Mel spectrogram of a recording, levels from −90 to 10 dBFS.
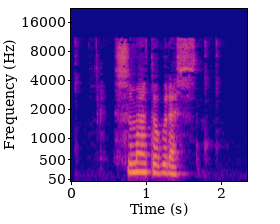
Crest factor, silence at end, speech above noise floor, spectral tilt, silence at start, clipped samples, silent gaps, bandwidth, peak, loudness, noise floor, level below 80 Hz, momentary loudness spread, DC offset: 18 dB; 0.7 s; 34 dB; -4 dB/octave; 0.6 s; under 0.1%; none; 11.5 kHz; -8 dBFS; -23 LUFS; -56 dBFS; -68 dBFS; 9 LU; under 0.1%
